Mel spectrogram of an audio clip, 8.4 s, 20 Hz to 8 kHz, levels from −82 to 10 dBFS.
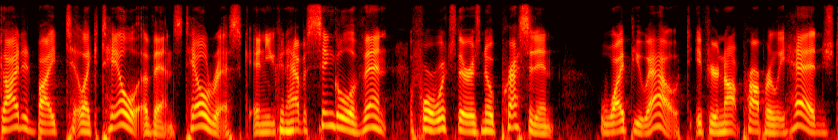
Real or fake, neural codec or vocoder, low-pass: real; none; 7.2 kHz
